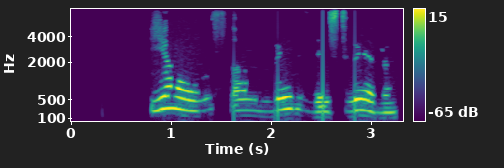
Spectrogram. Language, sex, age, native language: Icelandic, male, 9, Icelandic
